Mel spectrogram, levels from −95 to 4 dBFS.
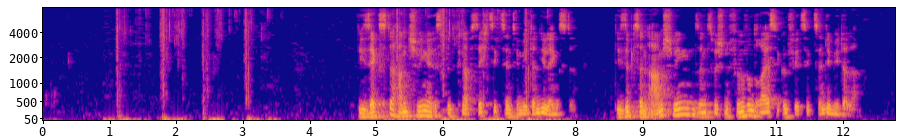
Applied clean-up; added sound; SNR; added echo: classical method Wiener filter.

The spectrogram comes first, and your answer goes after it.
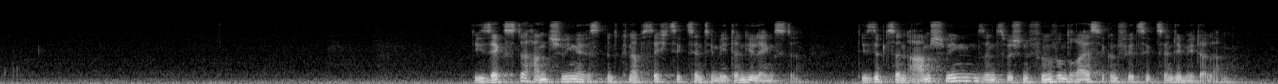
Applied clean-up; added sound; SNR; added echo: none; none; none; none.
